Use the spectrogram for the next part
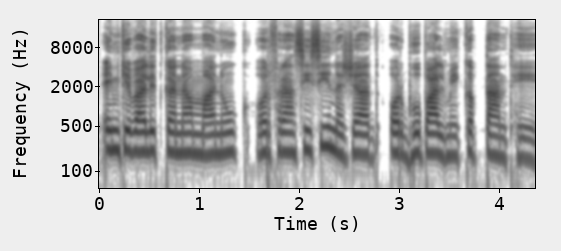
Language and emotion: Urdu, neutral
